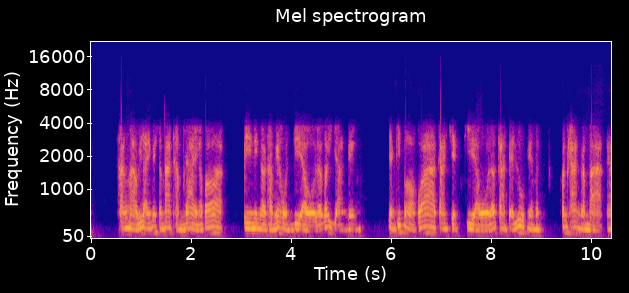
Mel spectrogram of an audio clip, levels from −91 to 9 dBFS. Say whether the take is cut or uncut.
uncut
